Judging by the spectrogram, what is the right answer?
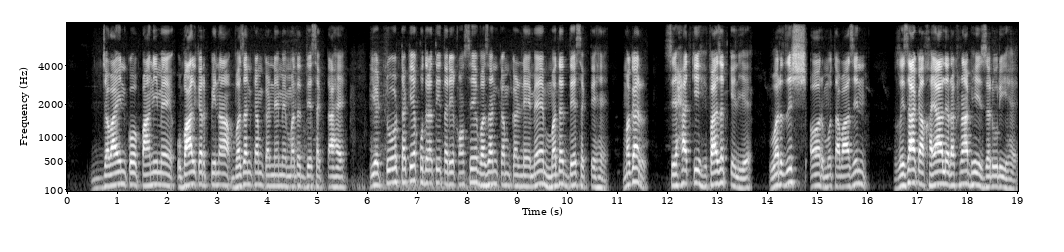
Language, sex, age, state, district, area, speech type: Urdu, male, 30-45, Bihar, Araria, rural, spontaneous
